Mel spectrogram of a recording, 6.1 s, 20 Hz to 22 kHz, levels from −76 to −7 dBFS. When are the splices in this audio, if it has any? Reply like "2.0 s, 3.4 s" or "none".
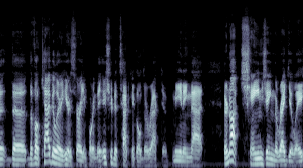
none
